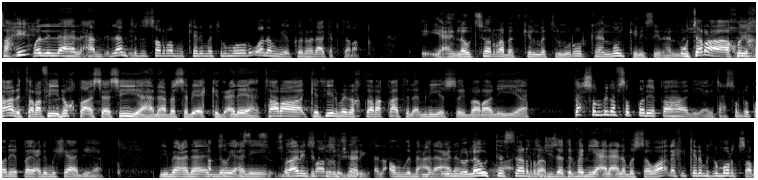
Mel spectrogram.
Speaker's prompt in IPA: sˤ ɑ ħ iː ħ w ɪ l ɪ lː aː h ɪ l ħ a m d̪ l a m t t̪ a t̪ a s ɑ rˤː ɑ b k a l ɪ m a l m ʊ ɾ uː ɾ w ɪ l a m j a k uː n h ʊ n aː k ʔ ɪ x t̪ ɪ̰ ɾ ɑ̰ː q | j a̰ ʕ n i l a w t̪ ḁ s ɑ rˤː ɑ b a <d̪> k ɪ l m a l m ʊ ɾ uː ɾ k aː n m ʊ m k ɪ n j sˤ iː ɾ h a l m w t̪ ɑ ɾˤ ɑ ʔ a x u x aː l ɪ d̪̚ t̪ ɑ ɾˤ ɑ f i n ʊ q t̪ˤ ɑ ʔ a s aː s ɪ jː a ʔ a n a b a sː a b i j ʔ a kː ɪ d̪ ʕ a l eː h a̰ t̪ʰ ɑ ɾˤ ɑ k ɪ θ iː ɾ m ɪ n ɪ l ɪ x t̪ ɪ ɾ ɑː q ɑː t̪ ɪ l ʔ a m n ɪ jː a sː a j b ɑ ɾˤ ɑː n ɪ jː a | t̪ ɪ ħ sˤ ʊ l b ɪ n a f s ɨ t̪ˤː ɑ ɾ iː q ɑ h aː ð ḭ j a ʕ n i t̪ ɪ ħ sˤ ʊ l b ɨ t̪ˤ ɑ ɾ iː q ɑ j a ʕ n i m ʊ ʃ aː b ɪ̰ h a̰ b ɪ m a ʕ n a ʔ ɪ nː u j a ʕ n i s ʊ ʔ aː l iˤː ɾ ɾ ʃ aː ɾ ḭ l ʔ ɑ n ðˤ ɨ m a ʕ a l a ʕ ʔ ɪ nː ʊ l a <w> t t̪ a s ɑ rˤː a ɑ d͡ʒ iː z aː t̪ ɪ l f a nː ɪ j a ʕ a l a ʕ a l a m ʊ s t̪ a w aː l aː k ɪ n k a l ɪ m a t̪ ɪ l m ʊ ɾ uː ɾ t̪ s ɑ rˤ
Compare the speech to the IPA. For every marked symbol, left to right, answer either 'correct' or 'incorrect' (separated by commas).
incorrect, correct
